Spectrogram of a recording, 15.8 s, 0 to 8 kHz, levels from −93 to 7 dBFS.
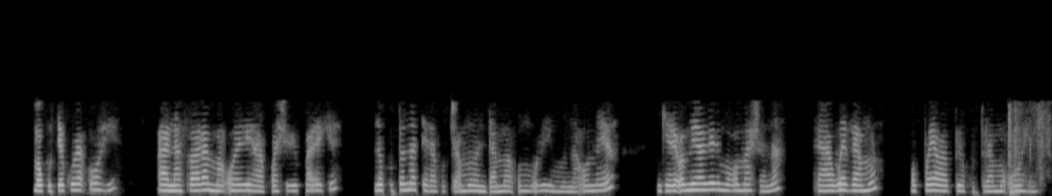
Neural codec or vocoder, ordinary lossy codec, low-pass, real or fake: codec, 44.1 kHz, 7.8 kbps, Pupu-Codec; AAC, 16 kbps; 7.2 kHz; fake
